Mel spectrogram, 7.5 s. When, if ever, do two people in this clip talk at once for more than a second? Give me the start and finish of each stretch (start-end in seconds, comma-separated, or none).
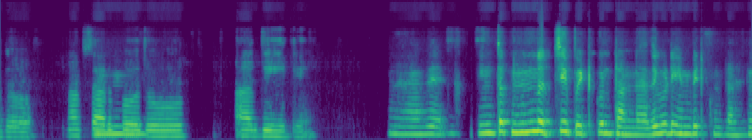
none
